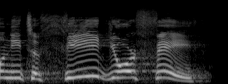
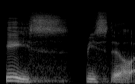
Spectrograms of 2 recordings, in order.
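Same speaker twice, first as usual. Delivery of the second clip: very soft, low, calming command; 11 semitones lower, 11 dB quieter, slower than usual. Retold or imitated. Jesus answering the cry for help, calm. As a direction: hush the storm gently, dropping low. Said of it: "He calmly gets up and he says".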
